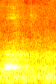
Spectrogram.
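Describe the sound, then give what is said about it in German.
One of the neighbours' dogs barks once, a short muffled bark that fades into a quiet background hum. “Ihr hört im Hintergrund, die Hunde der Nachbarn sind aktiv.”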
